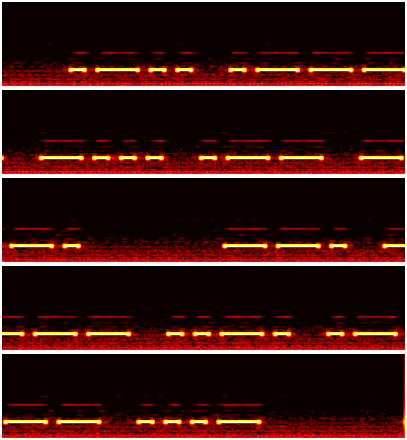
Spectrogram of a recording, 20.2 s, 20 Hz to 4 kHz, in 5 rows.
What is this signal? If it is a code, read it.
Morse code, heard as a keyed tone, about 9 wpm, 800 Hz. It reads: LJBWG GOFJV
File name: telegrafia / i2tfj / Lez8 40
